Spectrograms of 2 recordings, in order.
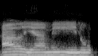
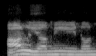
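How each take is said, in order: First: The word ends without a final n sound. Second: The word ends with a final n sound. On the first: The speaker calls it right. "Ketika diawali al jadinya al yaminu" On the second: The speaker calls it wrong. "Nggak boleh gini"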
